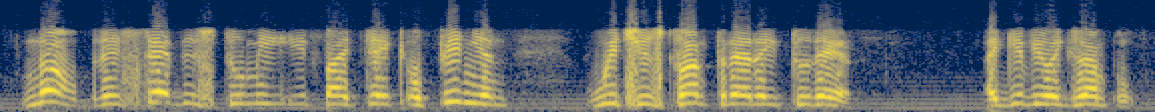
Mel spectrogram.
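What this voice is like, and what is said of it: Thick Middle Eastern accent. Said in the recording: “I have not only foreign accent, but I have Middle East accent ... I speak this way, with this thick accent”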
